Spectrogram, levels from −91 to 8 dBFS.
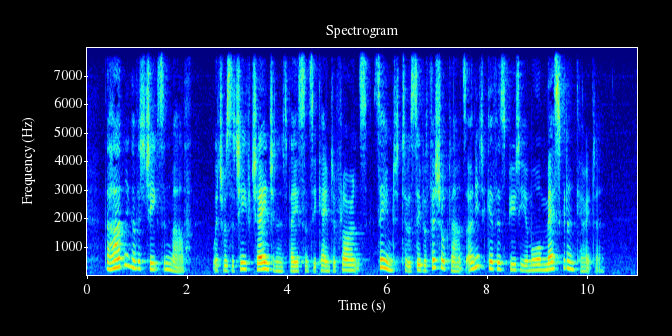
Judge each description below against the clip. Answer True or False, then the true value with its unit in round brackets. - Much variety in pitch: True (5.7 semitones)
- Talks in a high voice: True (205 Hz)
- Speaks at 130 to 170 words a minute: False (185 wpm)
